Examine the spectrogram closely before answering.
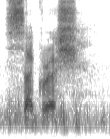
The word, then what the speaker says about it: Sagres: Sagresh, it's pronounced, I'm pretty sure.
